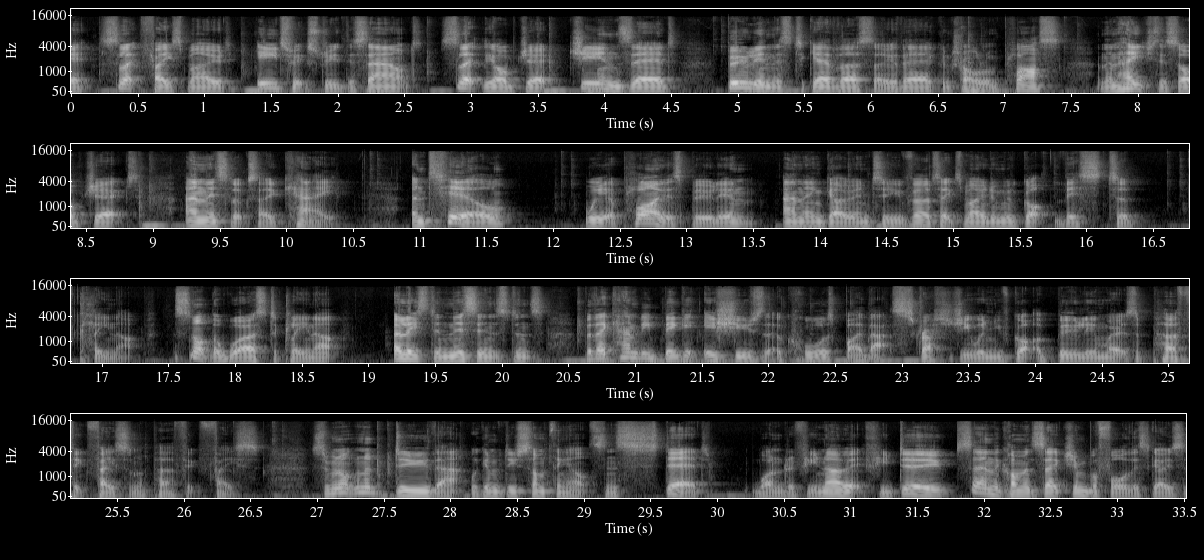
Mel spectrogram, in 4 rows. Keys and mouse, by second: 0.5 click, 1.3 e, 2.0 click, 2.2 Tab, 3.5 g, 3.8 z, 5.1 shift+middle drag, 5.9 shift+click, 6.7 ctrl+KP_Add, 7.4 click, 8.9 h, 9.3-10.2 middle drag, 10.6 click, 11.9 click, 13.3 click, 13.8 Tab, 14.5 shift+middle click, 15.0 middle click, 15.6 click, 16.1 click, 16.6 click, 16.8 click, 20.5 ctrl+z, 24.2 middle drag, 25.2 shift+middle drag, 25.9 middle drag, 26.3 click, 26.6 click, 27.4 Delete, 28.3 shift+middle drag, 29.3-29.9 middle drag.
